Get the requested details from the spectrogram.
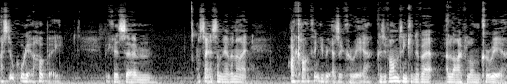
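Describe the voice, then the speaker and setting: Amid noticeable background noise, a man of medium pitch and ordinary pitch variation talks very fast, with long, frequent pauses. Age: 60s. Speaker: amateur stand-up comedian. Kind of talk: casual chat.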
